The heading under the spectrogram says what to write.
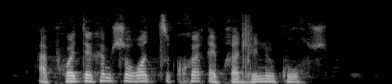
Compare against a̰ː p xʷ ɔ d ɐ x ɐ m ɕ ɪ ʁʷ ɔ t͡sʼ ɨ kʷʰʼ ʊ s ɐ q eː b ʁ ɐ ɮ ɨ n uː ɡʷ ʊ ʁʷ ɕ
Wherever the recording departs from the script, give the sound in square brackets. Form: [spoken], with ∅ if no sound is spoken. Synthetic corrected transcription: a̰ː p xʷ ɔ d ɐ x ɐ m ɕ ɪ ʁʷ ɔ t͡sʼ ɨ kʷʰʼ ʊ [x] ɐ q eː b ʁ ɐ ɮ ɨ n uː ɡʷ ʊ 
